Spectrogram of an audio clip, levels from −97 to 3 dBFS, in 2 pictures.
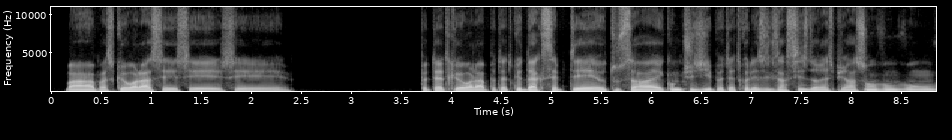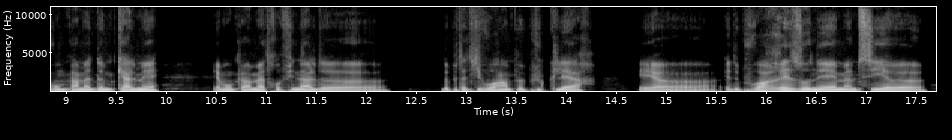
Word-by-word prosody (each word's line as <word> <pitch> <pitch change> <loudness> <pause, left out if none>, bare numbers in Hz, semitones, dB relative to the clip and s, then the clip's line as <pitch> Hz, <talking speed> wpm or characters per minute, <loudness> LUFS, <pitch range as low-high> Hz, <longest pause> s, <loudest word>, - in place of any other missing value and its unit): bah, 105 +2 +5
parce 105 -2 -3
que, 120 - 0
voilà, 120 +6 +6
c'est 110 -9 -2
c'est 100 0 -2
c'est 95 -1 -6 1.3
peut-être 140 +4 0
que, 130 - 0
voilà, 115 +1 +5
peut-être 120 0 -4
que 130 - +2
d'accepter, 130 +2 +3
heu, 120 -2 +3
tout 115 +2 -8
ça 125 +3 +3
et 115 - -1
comme 115 +1 +2
tu 115 - -5
dis, 120 +4 -1
peut-être 120 -1 -3
que 130 - +2
les 105 -3 -1
exercices 115 +3 -3
de 120 - +1
respiration 110 +2 -1
vont 110 -3 0
vont 95 -1 -1
vont 100 +1 -2
me 100 - -3
permettre 115 +3 +1
de 115 - +1
me 105 -2 +1
calmer 115 +4 +2 0.6
et 95 - -6
vont 105 +1 -1
me - - -13
permettre 110 +2 -1
au - - -4
final 115 +5 0
de, 110 - -2
heu, 95 0 -4 0.6
de - - -5
peut-être 115 +2 -7
y - - -3
voir 105 -1 -1
un 105 - +1
peu 105 +2 -6
plus 110 +4 -9
clair 100 -2 -3 0.4
et 85 +1 -5
heu, 85 - -2 0.6
de 95 +1 -7
pouvoir 105 +3 -1
raisonner 110 +3 +3
même 95 -4 +2
si, 120 +4 -2
heu 100 -2 0
110 Hz, 195 wpm, -23 LUFS, 100-120 Hz, 1.3 s, voilà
